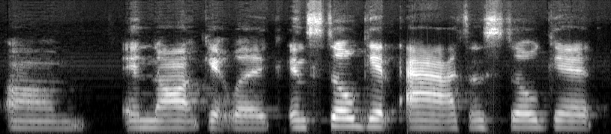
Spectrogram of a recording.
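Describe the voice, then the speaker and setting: A woman's voice: on the low side, little pitch movement, slow, fairly bright tone. A woman in casual conversation, rambling with lots of fillers and restarts. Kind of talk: casual chat.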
